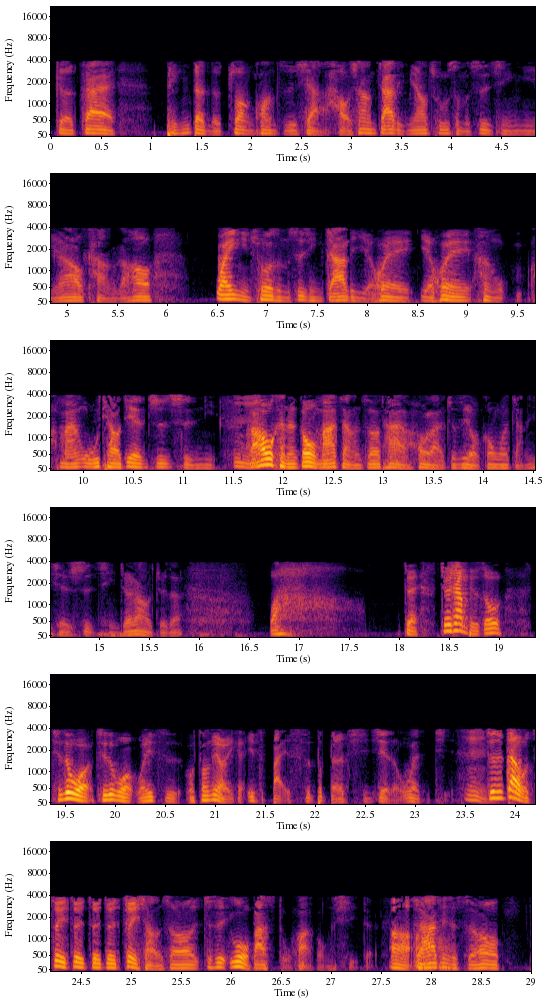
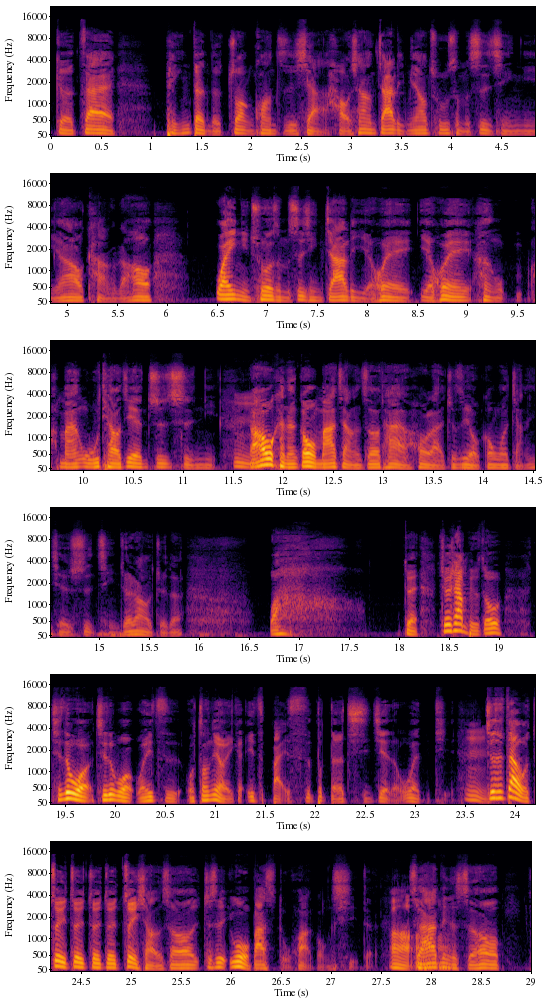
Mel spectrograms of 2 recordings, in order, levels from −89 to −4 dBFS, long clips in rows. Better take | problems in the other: second | garbled, watery; badly; nothing above 4 kHz; slightly in the second

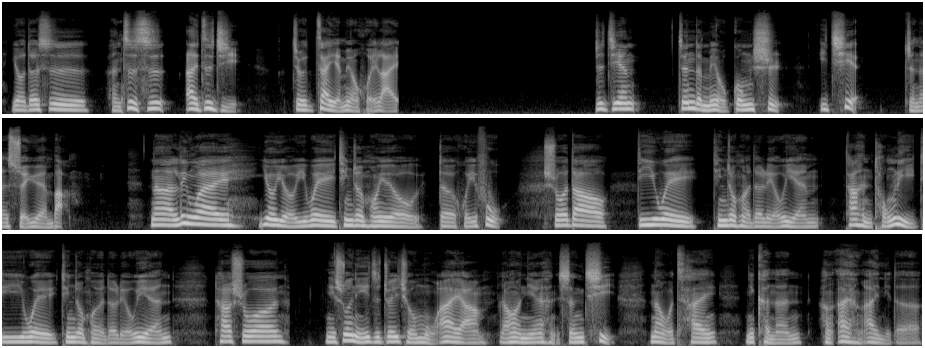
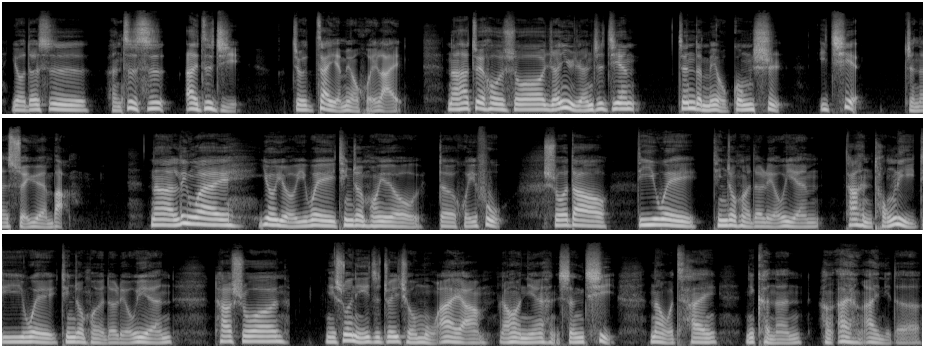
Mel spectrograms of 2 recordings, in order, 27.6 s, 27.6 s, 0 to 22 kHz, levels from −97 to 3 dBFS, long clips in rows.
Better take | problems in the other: second | audio cutting out; at 4 s for 2 s

